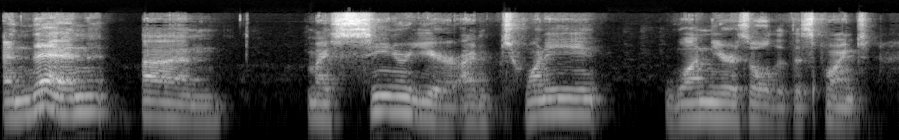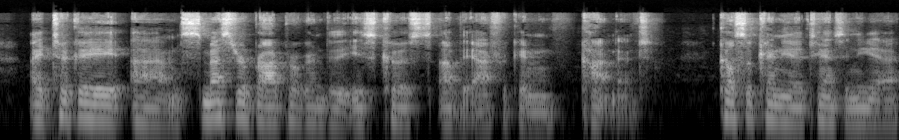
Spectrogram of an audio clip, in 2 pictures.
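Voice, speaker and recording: Against a quiet background, a man with an American accent has a plain, everyday voice at a fairly low pitch, with ordinary pitch variation and a fairly slow pace. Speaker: philanthropy and conference organizer. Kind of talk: interview.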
